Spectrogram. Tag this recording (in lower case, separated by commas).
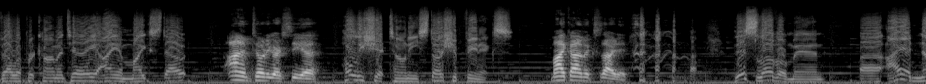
music, speech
